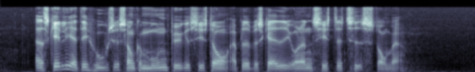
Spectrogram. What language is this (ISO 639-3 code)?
dan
